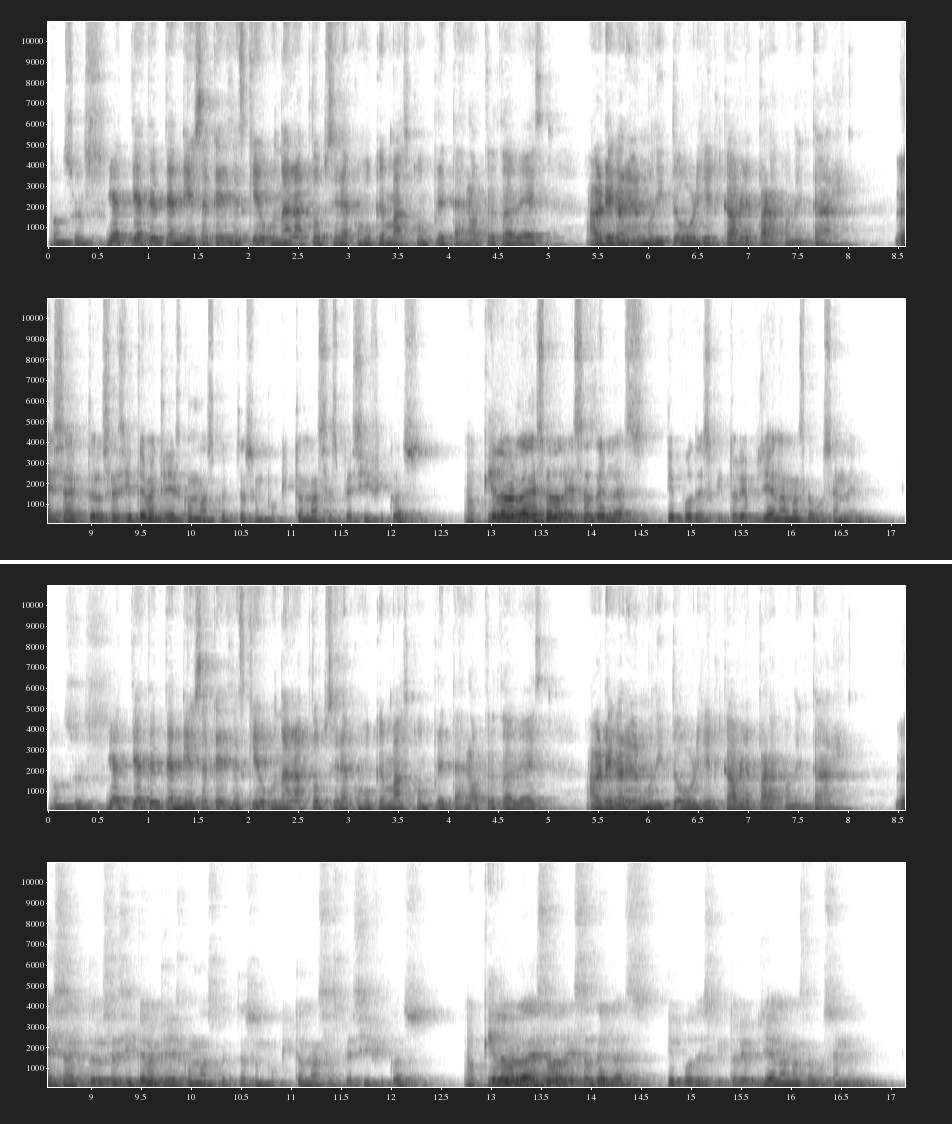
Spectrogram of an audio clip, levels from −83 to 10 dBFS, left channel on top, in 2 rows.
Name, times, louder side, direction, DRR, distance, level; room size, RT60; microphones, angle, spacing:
voice 1, 0.0-0.5 8.5-10.2 10.5-10.8 11.0-12.3 13.0-14.5 14.8-16.8, left 1 dB, 65° left, 5 dB, 1.6 m, -20 dB
voice 2, 0.6-5.0 5.4-8.0 12.7-13.1, left 1 dB, 5° left, 3 dB, 0.9 m, -23 dB
12.0 x 11.0 x 4.9 m, 0.82 s
head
